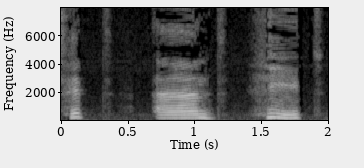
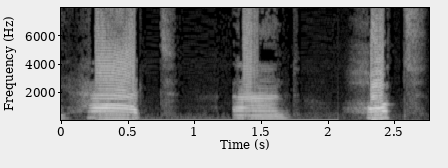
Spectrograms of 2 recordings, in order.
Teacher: when you pronounce hit and heat you can feel that the the mouth is closed but when you say hat and hot you can feel that your tongue or your mouth is open wider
